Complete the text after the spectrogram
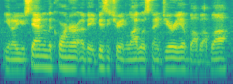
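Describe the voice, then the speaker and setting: Middle-aged man, lowish pitch, enthusiastic live-stream game host, casual delivery, noisy room recording. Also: quick pace. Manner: enthusiastic, chatty. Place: small room lined with board games. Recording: clear steady background noise.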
